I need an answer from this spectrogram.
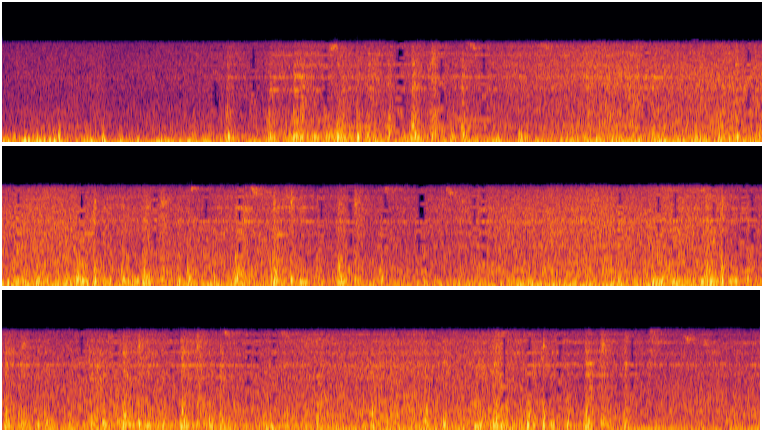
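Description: SEPTA Silverliner IV electric multiple-unit commuter train passing, with a steady loud running noise and its wheels clicking repeatedly over the rail joints.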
